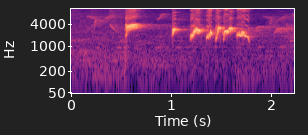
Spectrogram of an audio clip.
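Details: Caged red-whiskered bulbul singing: one sharp note, then after a pause a quick phrase of about six bright whistled notes that rise and fall, lasting under a second. Faint thin chirps sit in the background.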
